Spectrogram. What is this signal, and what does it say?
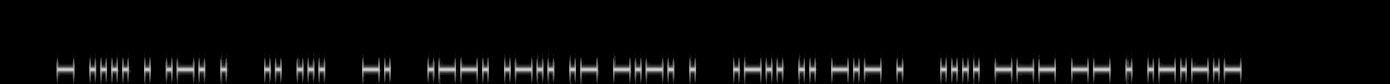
Morse code, heard as a keyed tone, about 22 wpm, 700 Hz. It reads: THERE IS N PLACE LIKE HOME.
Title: Sentences from Top 200 Words and Abbreviations 22wpm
